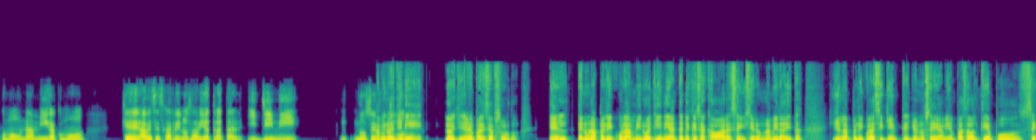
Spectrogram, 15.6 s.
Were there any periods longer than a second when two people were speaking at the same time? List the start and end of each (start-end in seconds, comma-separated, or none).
none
